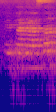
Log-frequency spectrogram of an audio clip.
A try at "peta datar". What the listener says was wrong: Peta datar, bukan dasar, datar.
